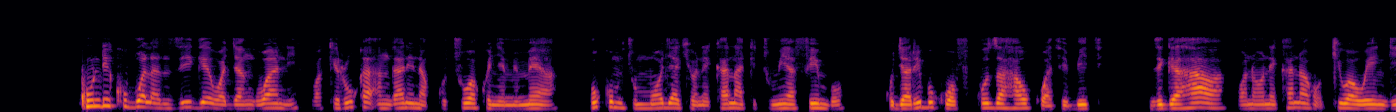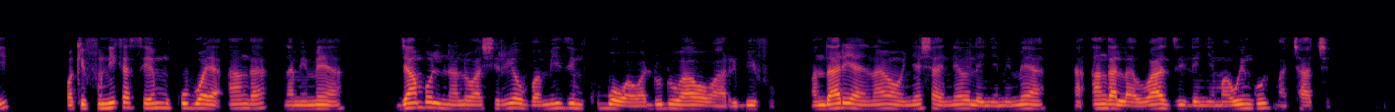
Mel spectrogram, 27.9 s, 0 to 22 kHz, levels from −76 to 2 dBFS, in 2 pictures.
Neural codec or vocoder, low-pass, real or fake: none; 5.4 kHz; real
